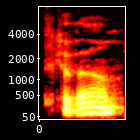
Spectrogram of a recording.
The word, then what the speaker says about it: Cavill: How do you Cavill? – Say his name? – Cavill.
